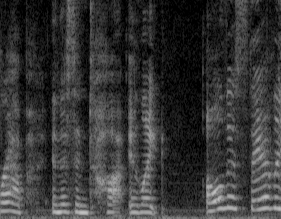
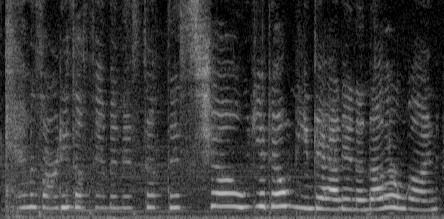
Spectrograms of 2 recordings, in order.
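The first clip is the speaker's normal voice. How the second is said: mocking quote; 9 semitones higher than usual. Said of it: "they were like".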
